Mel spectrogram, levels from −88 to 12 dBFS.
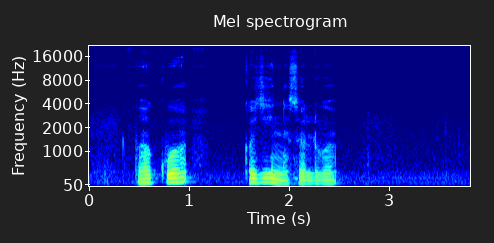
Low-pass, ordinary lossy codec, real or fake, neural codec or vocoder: none; none; real; none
